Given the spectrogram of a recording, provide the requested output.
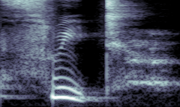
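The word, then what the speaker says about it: suite: इन द सूट number, लेकिन वो सूट नहीं, एक्चुअली वो होता है स्वीट।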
